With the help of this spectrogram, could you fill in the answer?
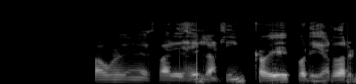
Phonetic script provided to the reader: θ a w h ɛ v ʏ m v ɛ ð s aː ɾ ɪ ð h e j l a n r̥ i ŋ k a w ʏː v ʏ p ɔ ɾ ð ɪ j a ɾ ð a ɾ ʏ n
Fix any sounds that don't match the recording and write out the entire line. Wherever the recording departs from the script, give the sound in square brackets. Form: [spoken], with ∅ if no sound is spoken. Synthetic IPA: θ a w h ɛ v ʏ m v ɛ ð [f] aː ɾ ɪ ð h e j l a n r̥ i ŋ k a w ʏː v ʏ p ɔ ɾ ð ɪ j a ɾ ð a ɾ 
